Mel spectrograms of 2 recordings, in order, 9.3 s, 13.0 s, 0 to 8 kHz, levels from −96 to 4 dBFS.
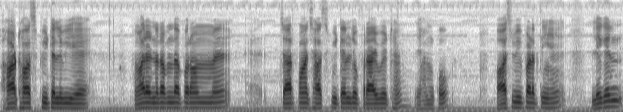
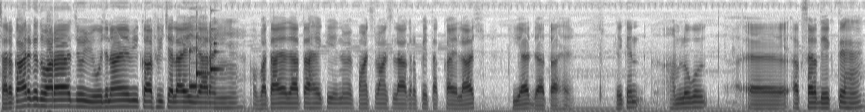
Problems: none marked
